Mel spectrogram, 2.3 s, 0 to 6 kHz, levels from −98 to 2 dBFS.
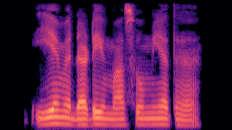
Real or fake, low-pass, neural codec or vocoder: real; 5.4 kHz; none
